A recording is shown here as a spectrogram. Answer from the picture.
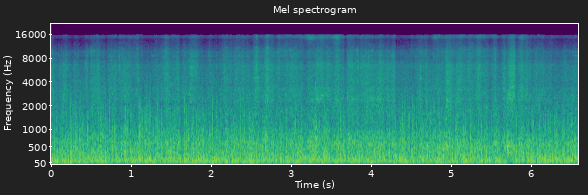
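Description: Passenger train running along the track, a steady low rumble, with wind buffeting the microphone, heard from inside a carriage.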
